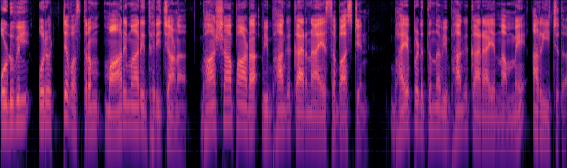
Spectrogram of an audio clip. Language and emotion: Malayalam, neutral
